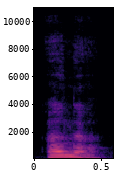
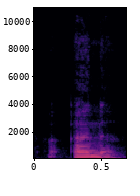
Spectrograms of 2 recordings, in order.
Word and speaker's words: أَنَا: So here, Hamza Fatha A, Nun Fatha Alif Sukun Na, Ana. That circle on top is telling you if you stop on this word, you pronounce the alif.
